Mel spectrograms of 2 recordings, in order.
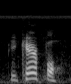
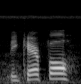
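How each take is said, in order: Both takes have the same delivery.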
